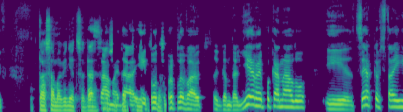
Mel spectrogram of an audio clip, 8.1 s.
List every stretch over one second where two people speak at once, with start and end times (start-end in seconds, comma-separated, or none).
1.7-3.4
